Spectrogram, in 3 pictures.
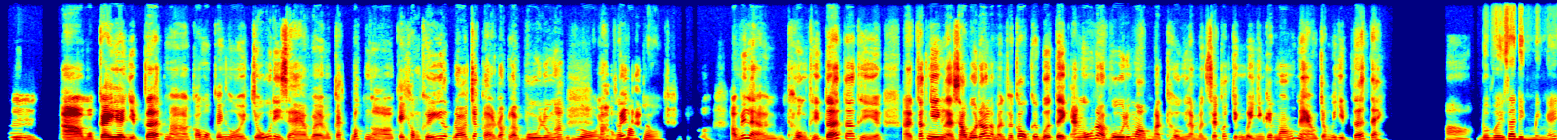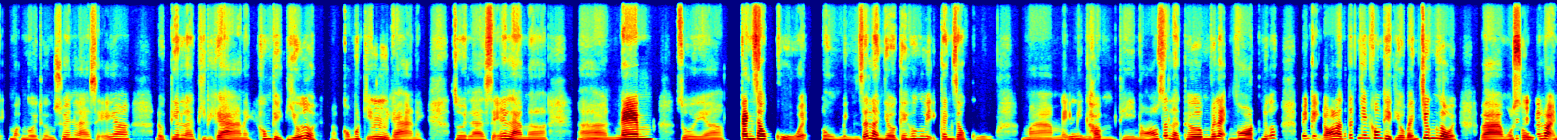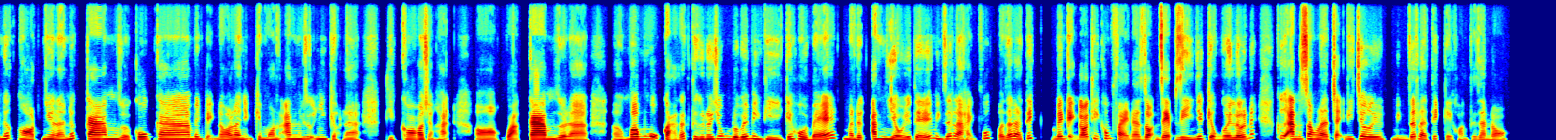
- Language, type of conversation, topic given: Vietnamese, podcast, Bạn có thể kể về một kỷ niệm Tết gia đình đáng nhớ của bạn không?
- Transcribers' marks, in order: tapping; other background noise; unintelligible speech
